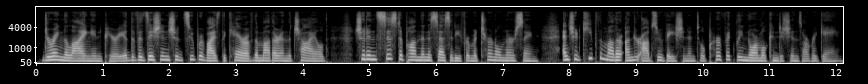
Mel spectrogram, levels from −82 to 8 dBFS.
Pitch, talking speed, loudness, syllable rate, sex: 180 Hz, 190 wpm, -19 LUFS, 6.2 syllables/s, female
